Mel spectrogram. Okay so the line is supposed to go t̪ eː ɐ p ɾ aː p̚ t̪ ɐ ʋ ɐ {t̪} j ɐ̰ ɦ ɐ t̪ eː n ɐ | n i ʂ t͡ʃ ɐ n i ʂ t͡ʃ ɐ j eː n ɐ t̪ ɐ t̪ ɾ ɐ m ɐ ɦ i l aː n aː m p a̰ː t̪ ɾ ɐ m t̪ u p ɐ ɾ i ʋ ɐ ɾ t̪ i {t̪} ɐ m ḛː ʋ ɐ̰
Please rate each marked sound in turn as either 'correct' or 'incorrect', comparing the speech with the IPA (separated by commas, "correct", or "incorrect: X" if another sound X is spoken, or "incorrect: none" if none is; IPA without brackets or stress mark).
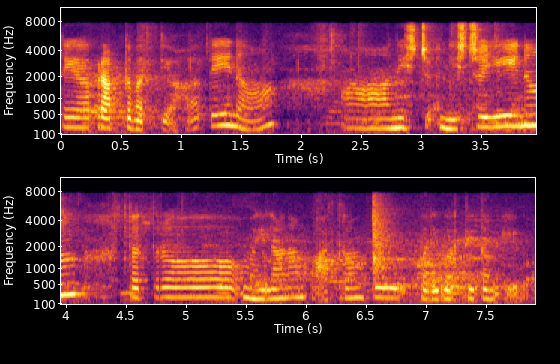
correct, correct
